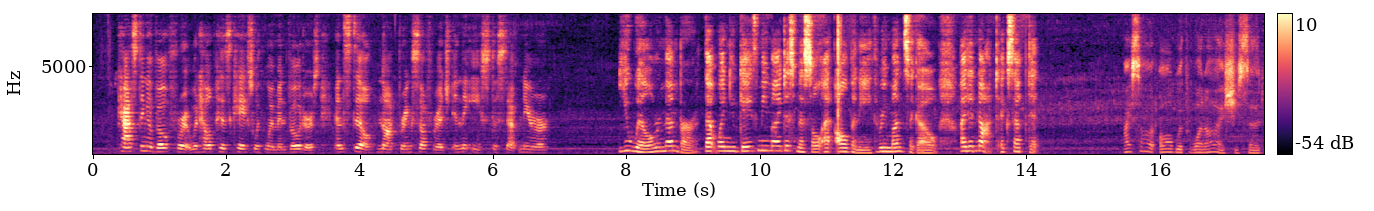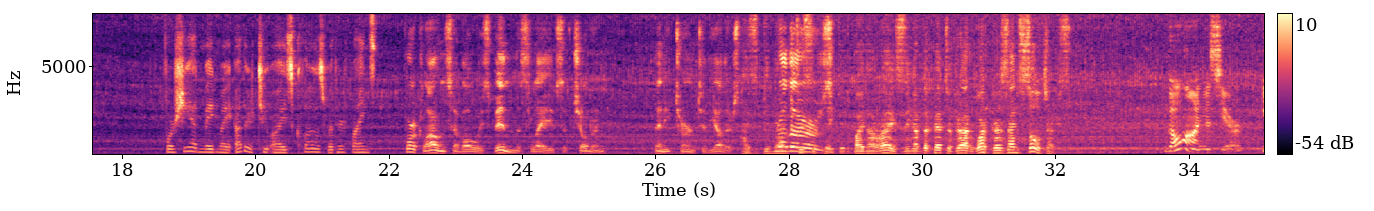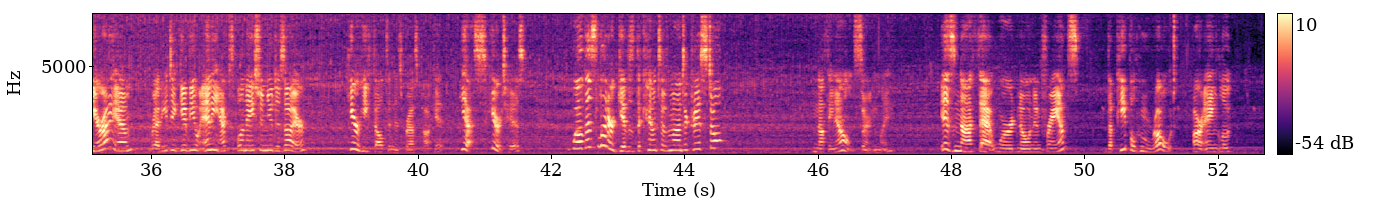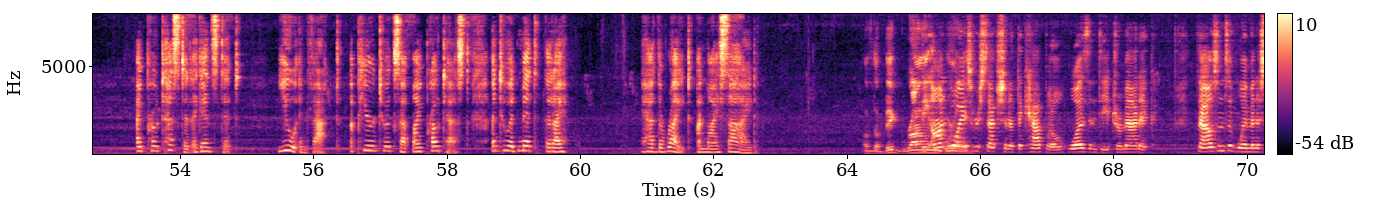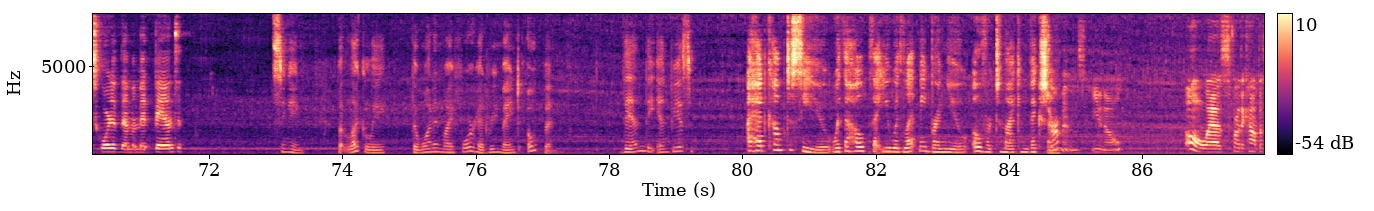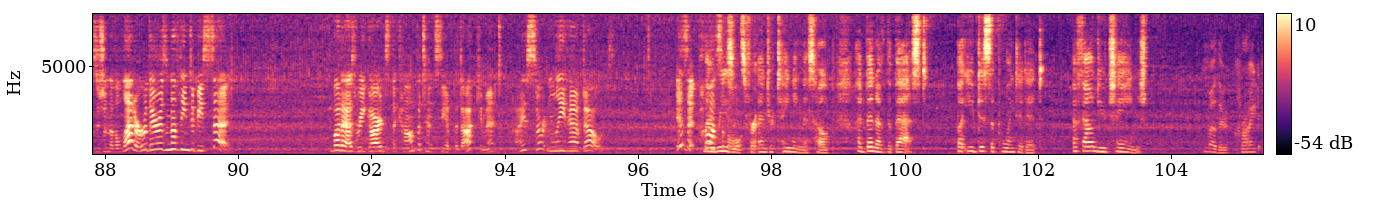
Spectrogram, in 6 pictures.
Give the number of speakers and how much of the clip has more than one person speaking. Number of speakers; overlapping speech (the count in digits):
6, about 3%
